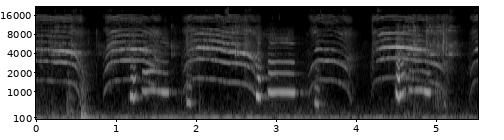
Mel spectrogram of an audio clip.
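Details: Playful kittens with their mother produce repeated bright, arching meows, some sliding downward into lower tails, roughly five calls spread across a few seconds in a small room.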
